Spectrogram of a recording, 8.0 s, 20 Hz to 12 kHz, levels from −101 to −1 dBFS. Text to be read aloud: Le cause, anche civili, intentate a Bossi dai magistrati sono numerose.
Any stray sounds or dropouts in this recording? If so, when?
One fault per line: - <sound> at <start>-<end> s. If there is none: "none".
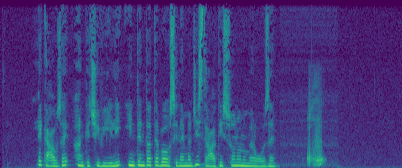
- laugh at 6.0-6.5 s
